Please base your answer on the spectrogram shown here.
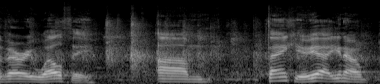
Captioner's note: applause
